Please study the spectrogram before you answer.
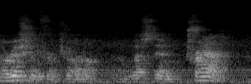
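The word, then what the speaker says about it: Trawna: Tran, that's how you say it. I believe that's the correct pronunciation.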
